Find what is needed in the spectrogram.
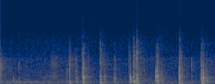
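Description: A quick run of short knocks and thuds, about six of them, starting about half a second in.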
